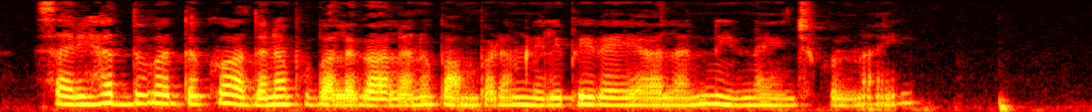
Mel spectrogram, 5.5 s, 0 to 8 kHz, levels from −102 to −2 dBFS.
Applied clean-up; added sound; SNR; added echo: none; none; none; none.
